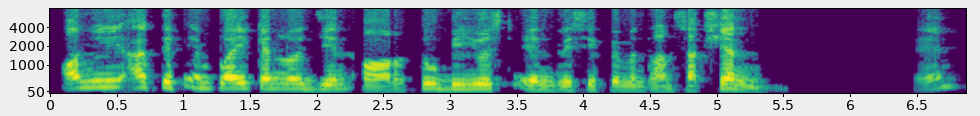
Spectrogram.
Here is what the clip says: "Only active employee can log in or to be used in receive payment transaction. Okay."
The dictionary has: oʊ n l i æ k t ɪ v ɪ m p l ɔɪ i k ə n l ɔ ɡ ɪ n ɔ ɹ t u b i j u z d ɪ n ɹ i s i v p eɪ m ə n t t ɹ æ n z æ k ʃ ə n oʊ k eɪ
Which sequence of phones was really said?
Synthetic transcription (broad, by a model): oʊ n l i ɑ k t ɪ f ɪ m p l ɔɪ i k ə n l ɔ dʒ ɪ n ɔ ɹ t u b i j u s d ɪ n ɹ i s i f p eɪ m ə n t t ɹ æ n s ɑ k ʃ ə oʊ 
